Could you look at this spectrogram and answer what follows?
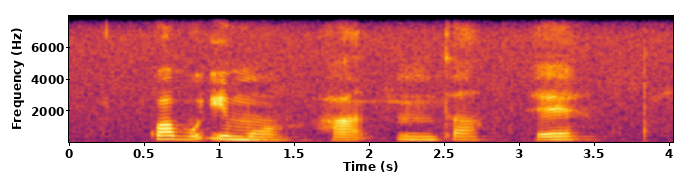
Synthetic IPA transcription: kwaβuʔimɔ | ɦa | n̩tʰʼa | ɦɛ

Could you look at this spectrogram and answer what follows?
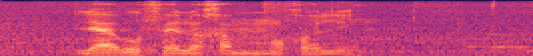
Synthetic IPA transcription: lɪabʊfɛlɔχam̩mʊχɔlɪ

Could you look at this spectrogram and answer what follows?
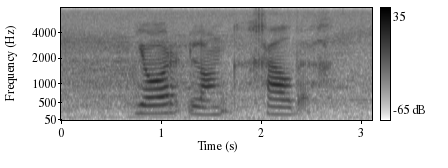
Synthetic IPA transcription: jɑːrlɐŋkχælˠdə̰χ

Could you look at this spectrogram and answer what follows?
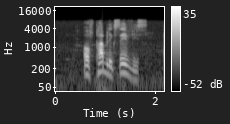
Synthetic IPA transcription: ɔfpʰabliksɛvis

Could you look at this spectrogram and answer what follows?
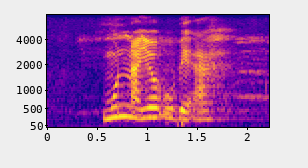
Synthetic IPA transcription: mʊn̩najoʔʊbɛʔa

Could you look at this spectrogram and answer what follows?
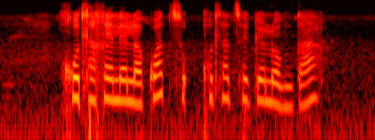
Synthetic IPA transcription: χʊt͡ɬʰaχɛlɛlakwaq͡χʰʊt͡ɬʰat͡sʰɛkɛloŋ̩kʼa

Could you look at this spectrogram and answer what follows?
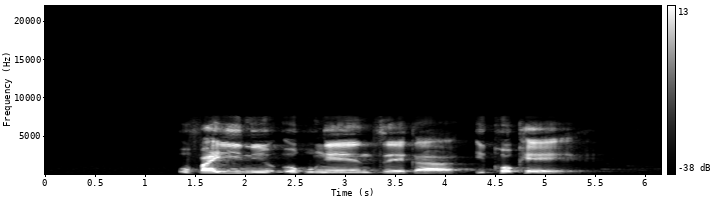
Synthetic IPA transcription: ufajiniok̬ʼuŋɛnd͡zʱɛk̬aikʰɔkʰɛːlɛ

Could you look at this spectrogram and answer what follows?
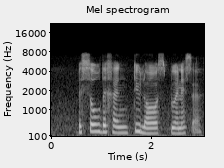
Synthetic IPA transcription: bəsɔlˠdəχəŋtulɑːsb̥uənəsə̰

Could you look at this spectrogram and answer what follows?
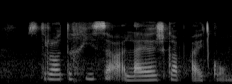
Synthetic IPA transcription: strɑːtəχisə̰ɐ̰lɛjərskɐpʰœ̰ɥtkɔ̰m

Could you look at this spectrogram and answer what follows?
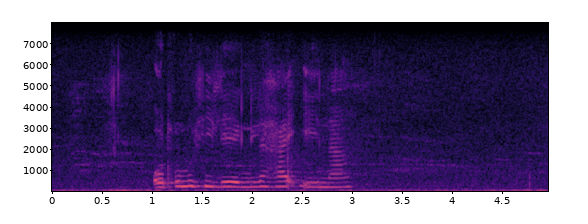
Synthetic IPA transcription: ʊt͡ɬʼʊlʊhileŋ̩lɪɦaʔɪːna

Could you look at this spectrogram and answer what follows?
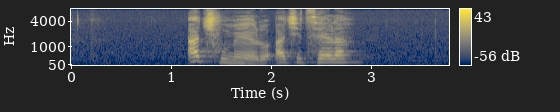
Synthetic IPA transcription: at͡ʃʰumɛɺɔʔat͡ʃʰit͡sʰɛːɺa

